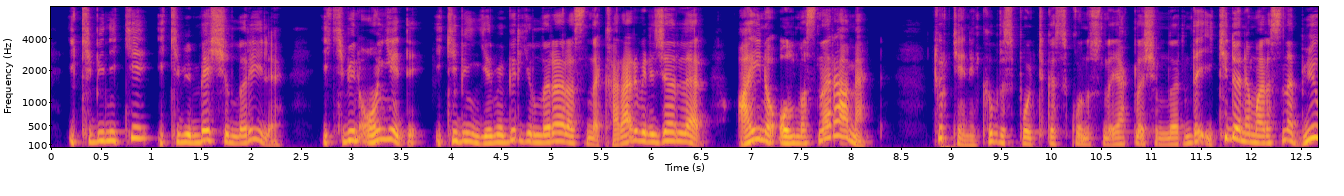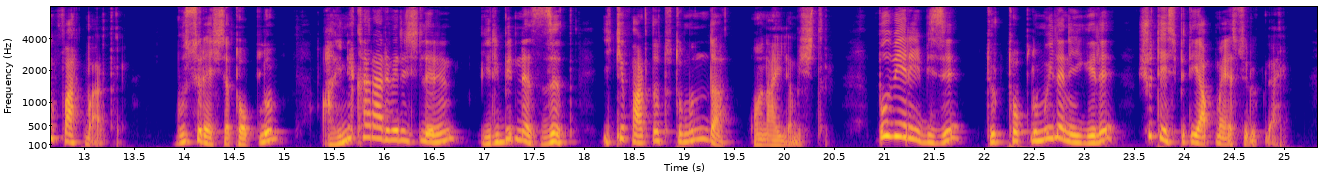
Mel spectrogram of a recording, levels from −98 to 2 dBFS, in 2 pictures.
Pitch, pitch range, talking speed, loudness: 165 Hz, 145-195 Hz, 105 wpm, -19 LUFS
